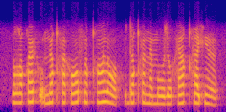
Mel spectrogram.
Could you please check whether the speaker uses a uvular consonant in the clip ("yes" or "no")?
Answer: yes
